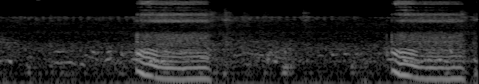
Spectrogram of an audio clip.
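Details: Two loud, drawn-out, buzzing snores with quiet breathing between, from a pug napping with eyes rolled back showing the whites; brachycephalic dog snoring, recorded close up.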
